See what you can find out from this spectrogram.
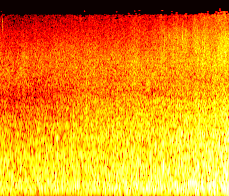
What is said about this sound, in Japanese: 静かな海の音が耳に届く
